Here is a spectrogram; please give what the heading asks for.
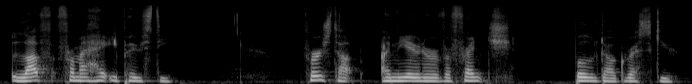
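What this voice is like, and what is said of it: Put-on Cornish accent. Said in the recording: “Everyone knows I can do a Cornwall accent. ... Not funny, is it, when I do it?”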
